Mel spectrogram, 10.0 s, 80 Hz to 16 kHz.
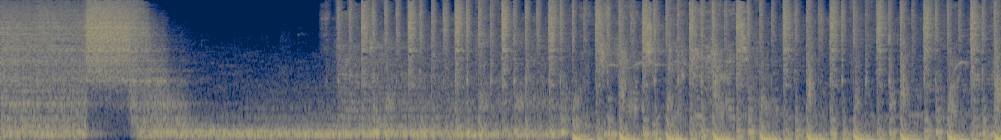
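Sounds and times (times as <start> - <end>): held synth chords: 1.8 - 10.0
ticking hi-hats: 3.3 - 10.0.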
